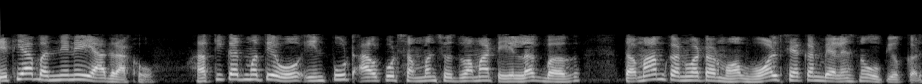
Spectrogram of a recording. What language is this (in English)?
Gujarati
